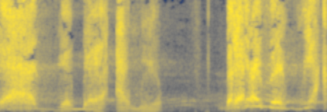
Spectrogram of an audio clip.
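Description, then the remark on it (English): A man's voice imitates Donald Duck getting mad during a sermon: loud, raspy, sputtering squawks in two angry bursts separated by a short pause, with no intelligible words. “Donald Duck getting mad. Like that.”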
